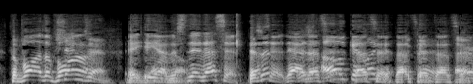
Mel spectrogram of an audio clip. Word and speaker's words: Shenzhen: I gotta pronounce that name right. Shenzhen.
